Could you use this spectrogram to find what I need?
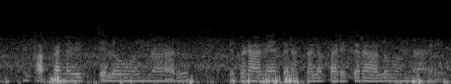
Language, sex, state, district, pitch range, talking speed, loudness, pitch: Telugu, female, Andhra Pradesh, Srikakulam, 150-155 Hz, 105 wpm, -32 LUFS, 155 Hz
